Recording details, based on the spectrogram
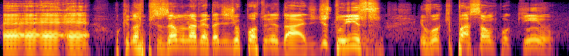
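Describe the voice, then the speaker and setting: A man's voice: fairly high pitch, animated, a little fast, no echo. A middle-aged man with a Brazilian Portuguese accent giving a conference talk, earnest and often restarting his words. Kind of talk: conference speech. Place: conference stage.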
